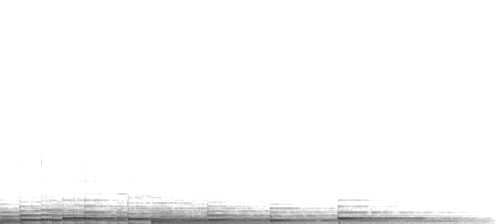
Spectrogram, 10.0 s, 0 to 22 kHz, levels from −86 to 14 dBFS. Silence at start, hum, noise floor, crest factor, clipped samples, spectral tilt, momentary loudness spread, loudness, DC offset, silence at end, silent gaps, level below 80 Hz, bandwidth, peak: 0 s; none; -65 dBFS; 16 dB; under 0.1%; -13 dB/octave; 18 LU; -22 LUFS; under 0.1%; 1.35 s; none; -50 dBFS; 2.5 kHz; -8 dBFS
